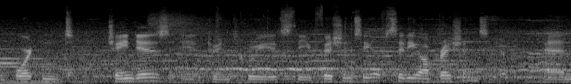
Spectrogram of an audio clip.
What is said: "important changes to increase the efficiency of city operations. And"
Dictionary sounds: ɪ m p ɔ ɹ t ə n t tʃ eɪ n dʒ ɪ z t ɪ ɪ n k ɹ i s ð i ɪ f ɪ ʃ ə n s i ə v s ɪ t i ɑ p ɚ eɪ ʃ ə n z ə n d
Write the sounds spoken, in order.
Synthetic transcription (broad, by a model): m p ɔ ɹ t n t tʃ eɪ n dʒ ɪ z t ɪ ɪ n k ɹ i s ð i ɪ f ɪ ʃ ə n s i ə v s ɪ t i ɑ p ɚ eɪ ʃ ə n z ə n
